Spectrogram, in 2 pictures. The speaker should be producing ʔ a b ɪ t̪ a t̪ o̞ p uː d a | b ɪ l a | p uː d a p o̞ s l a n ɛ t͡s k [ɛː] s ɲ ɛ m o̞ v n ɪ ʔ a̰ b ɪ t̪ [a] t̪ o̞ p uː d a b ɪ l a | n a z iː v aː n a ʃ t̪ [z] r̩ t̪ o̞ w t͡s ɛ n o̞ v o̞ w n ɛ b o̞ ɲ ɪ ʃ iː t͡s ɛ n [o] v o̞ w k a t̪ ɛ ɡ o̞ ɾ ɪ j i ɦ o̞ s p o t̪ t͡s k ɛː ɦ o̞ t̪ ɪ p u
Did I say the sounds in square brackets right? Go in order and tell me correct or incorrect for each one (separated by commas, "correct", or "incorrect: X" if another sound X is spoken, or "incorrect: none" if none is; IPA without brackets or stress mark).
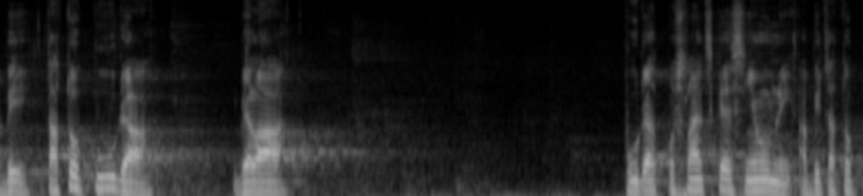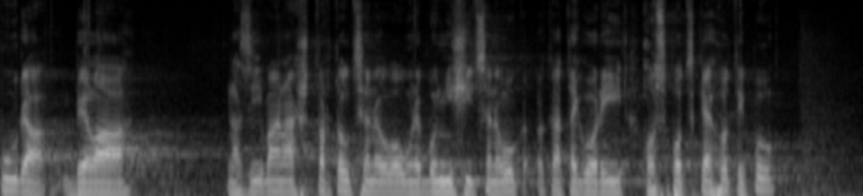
correct, correct, incorrect: v, correct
